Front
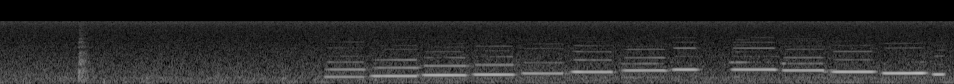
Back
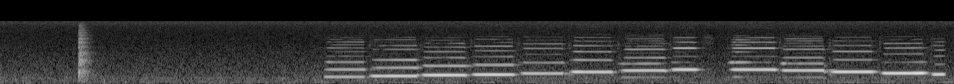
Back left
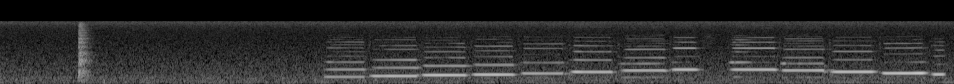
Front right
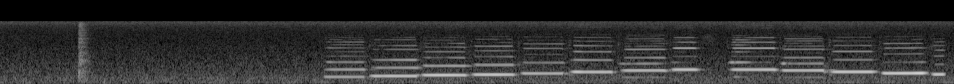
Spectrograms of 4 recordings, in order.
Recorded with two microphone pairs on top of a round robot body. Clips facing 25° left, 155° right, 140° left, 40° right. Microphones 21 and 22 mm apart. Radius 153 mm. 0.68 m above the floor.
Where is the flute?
125° right.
